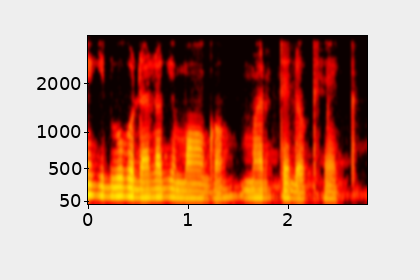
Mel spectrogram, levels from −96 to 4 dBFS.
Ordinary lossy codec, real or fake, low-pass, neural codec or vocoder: none; real; 3.6 kHz; none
